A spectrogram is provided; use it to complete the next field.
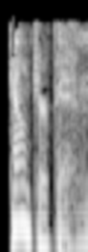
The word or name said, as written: counterpin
